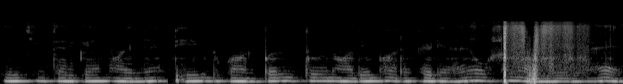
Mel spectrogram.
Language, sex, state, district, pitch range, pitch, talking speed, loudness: Hindi, male, Rajasthan, Nagaur, 145-155 Hz, 150 Hz, 145 wpm, -30 LUFS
